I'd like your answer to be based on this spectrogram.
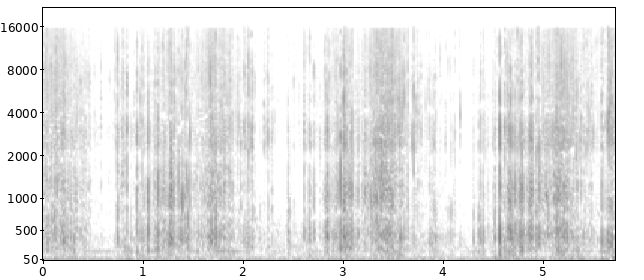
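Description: A small wire-handled bristle tube brush brushes and scratches a solid, soft, red and yellow porous foam sponge. The result is a steady stream of dry, bright, crinkly scratching and rubbing, with quick strokes that swell and fade and almost no low end.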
